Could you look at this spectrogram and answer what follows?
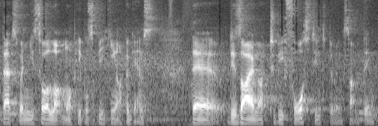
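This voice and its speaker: A man's voice: low-pitched, little pitch movement, fast talker, creaky, darkish tone. Man, Australian accent, conversational interview guest, roomy echo, noisy background. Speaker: interview guest, protest reporter.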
